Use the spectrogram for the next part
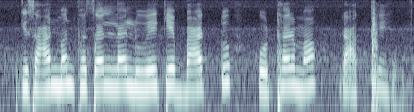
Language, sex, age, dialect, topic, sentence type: Chhattisgarhi, female, 60-100, Western/Budati/Khatahi, agriculture, statement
